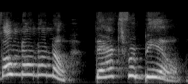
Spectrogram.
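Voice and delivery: high, loud, urgent objection; mock alarm. [name] stopping Haley taking Bill's cupcake, acted alarm. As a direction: jump in to stop someone, voice leaping up.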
